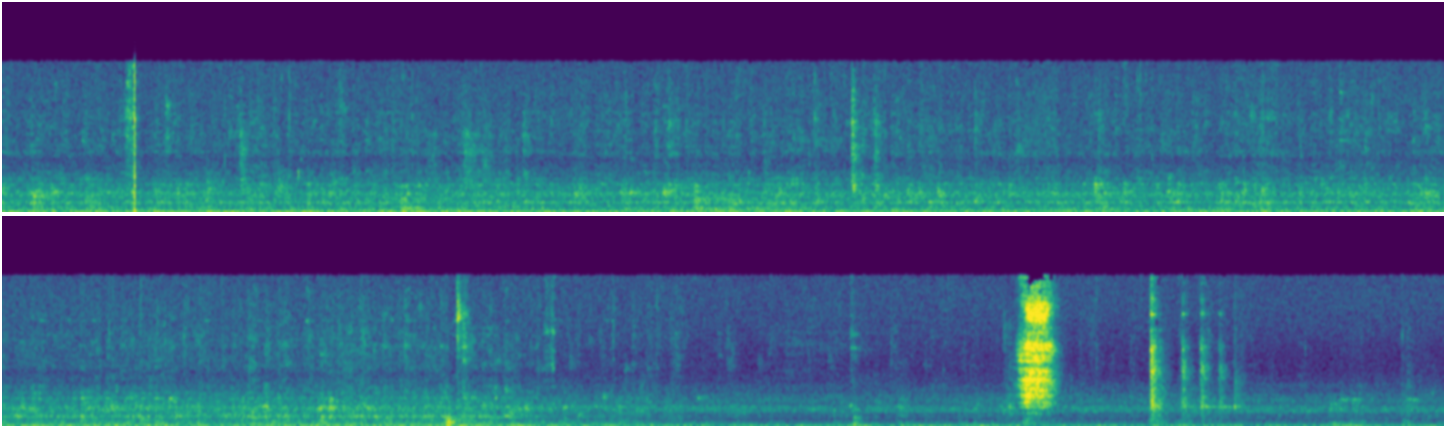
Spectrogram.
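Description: Steady low rumble of a passenger train car's wheels and running gear, heard from inside the car as it rolls slowly into a station, easing off in the last third as the train slows. Near the end there is a short sharp hiss and then a few clicks.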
